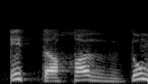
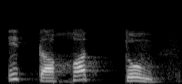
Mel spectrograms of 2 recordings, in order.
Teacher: قرأ ورش بإدغام الذال في التاء بشرط سكون الذال · Shown in: second take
